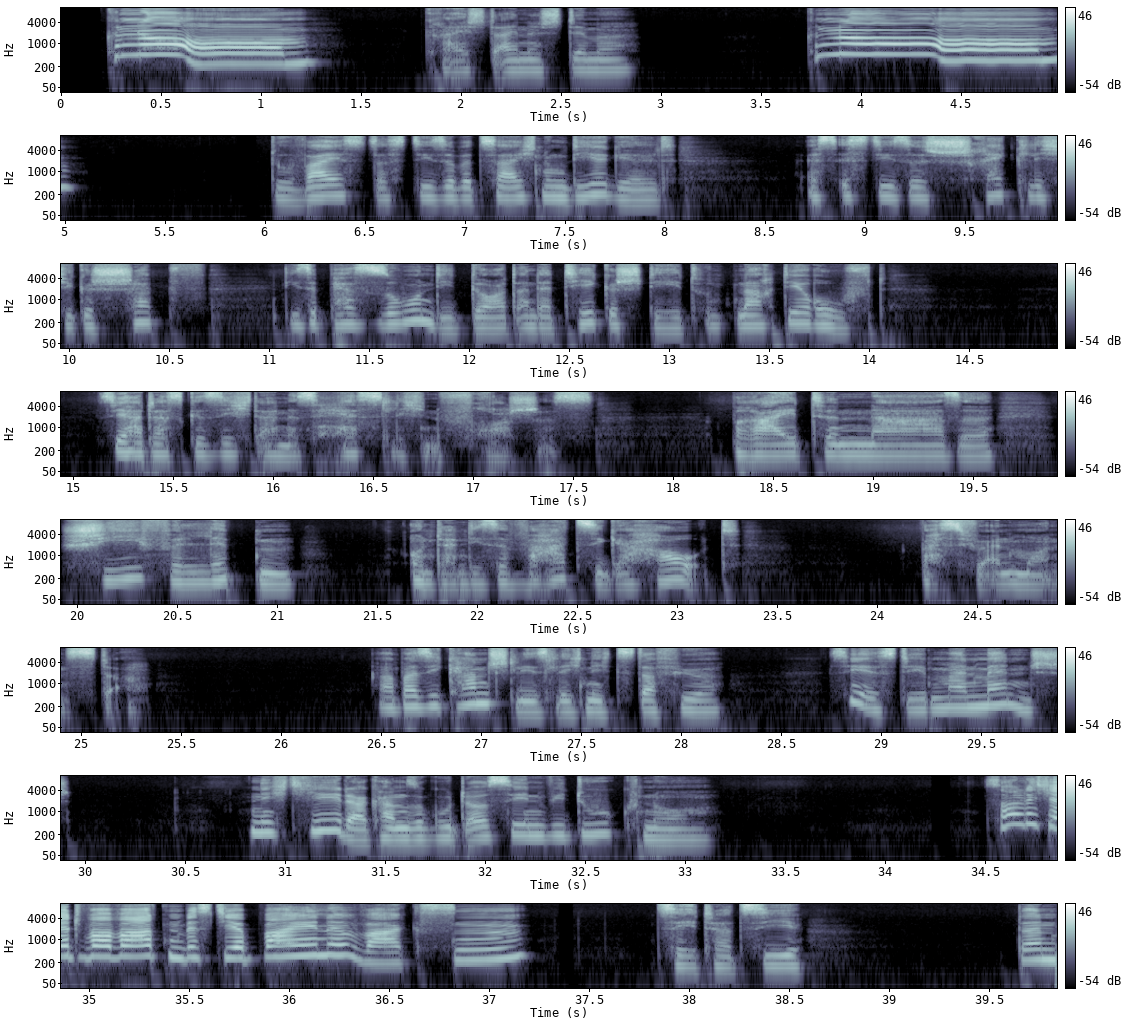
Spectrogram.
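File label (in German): hörbuch fantasy; Jugendbuch Fantasyroman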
